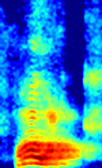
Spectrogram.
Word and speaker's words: Tlaloc: Tlaloc, if you say it correctly, I might scare you guys, but it sounds like a thunderclap.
